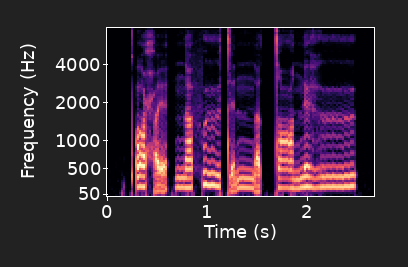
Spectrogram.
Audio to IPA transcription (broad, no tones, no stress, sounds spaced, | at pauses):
pʼ ɔ ħ ɛ̰ | n a f ɯː t ɛ̰ nː a̰ tː ɑː n ɘ ɦ ɯː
